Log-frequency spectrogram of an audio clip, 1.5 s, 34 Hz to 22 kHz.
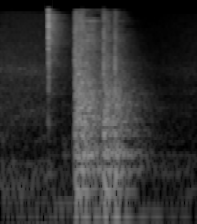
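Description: A steel weight disc, held by a magnet in a test machine, drops from a height of 20 centimetres onto a medical implant: a faint click, then a sharp metallic clang with a bright, ringing tail that fades over about half a second.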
